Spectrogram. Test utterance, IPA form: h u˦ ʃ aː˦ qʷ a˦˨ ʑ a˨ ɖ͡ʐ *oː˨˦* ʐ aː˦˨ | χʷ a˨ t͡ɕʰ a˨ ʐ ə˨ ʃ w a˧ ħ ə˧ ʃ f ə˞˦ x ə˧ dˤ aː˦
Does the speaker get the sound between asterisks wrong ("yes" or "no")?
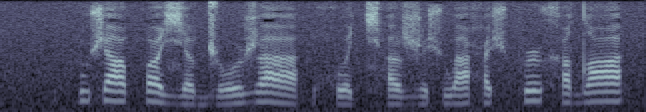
no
